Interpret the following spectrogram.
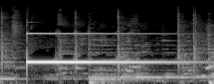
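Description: A single bright bell ding, struck about a quarter second in and ringing out as it fades over about a second and a half, over light background music.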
